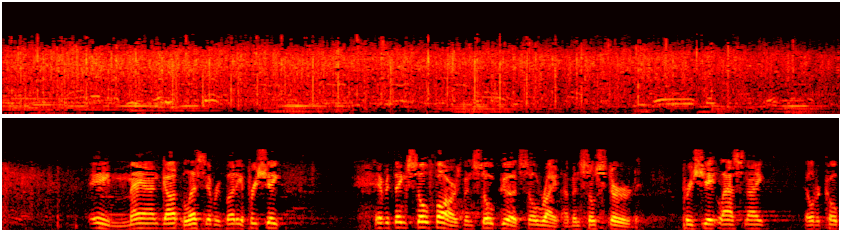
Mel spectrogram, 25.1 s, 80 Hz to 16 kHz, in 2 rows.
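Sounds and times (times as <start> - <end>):
audience clapping enthusiastically in praise: 0.0 - 13.7
speech: 14.9 - 16.9, 18.2 - 22.2, 22.8 - 25.1.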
